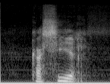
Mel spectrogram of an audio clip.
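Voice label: "kassier", Dutch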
